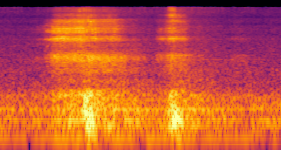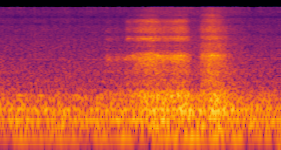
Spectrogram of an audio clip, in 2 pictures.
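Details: Corgi dog asleep, with quiet snorting snores on breathing in and softer breaths between; sleep snoring.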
